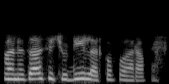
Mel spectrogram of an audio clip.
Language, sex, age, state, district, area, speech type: Kashmiri, female, 30-45, Jammu and Kashmir, Kupwara, rural, conversation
